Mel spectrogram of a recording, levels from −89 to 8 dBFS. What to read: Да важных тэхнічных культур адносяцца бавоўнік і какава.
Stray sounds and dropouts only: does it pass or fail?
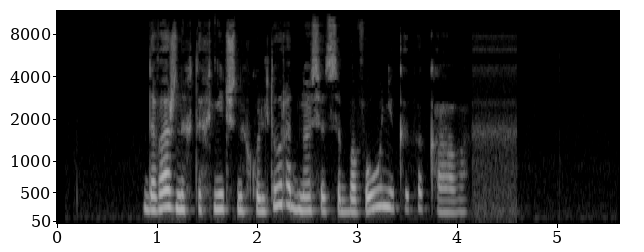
pass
